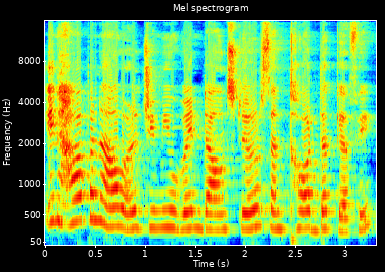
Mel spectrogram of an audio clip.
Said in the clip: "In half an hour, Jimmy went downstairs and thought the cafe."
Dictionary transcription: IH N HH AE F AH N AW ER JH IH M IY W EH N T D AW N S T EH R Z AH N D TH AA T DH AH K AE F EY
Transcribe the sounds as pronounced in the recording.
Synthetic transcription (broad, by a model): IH N HH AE P AH N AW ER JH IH M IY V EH N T D AW N S T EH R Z AH N D T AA T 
